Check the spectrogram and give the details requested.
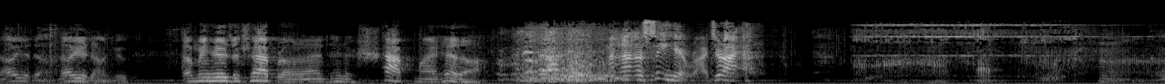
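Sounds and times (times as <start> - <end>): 
speech: 0.1 - 7.6
laughter: 5.0 - 6.4
telephone ringing with a bright metallic bell tone: 8.5 - 11.0.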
